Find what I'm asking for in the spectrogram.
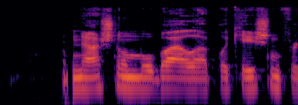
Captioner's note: speaking French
